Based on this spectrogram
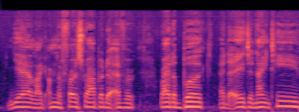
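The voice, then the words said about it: Soft, genuine-sounding imitated voice. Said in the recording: “you do a like, good impersonation of him ... it's really, really good ... sounds like Lil B. It's like real like genuine and like I care and a little soft.”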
